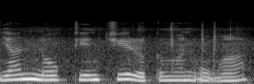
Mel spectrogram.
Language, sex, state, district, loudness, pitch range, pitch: Garo, female, Meghalaya, South Garo Hills, -13 LUFS, 190-225 Hz, 210 Hz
